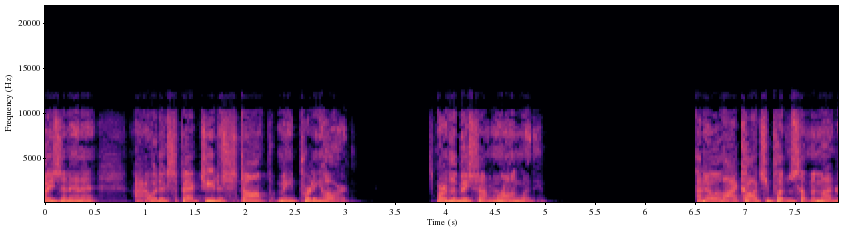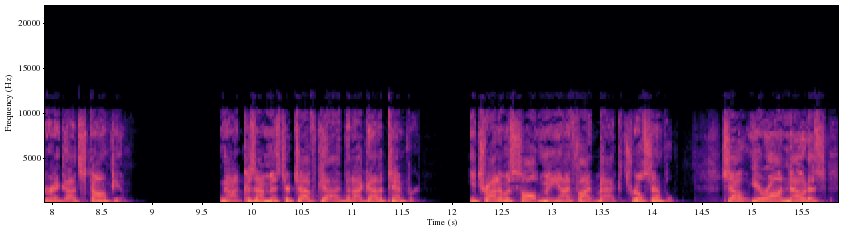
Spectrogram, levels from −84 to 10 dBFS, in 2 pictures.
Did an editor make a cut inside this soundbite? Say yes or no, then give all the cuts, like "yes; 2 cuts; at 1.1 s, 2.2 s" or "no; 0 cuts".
yes; 1 cut; at 1.5 s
